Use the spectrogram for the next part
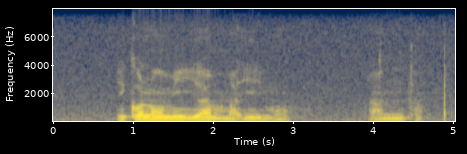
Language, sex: Venda, male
